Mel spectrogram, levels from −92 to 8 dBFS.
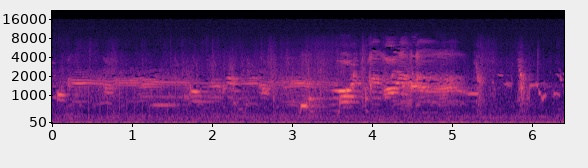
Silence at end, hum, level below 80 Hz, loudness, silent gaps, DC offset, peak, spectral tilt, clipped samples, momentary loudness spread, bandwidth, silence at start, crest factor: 0 s; none; -50 dBFS; -30 LUFS; none; under 0.1%; -12 dBFS; -2 dB/octave; under 0.1%; 12 LU; 16.5 kHz; 0 s; 20 dB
